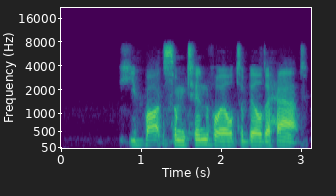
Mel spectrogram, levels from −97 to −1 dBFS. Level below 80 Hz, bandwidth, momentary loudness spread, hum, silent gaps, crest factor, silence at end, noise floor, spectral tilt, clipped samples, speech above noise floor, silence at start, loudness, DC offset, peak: -72 dBFS; 8.2 kHz; 6 LU; none; none; 16 dB; 0.1 s; -83 dBFS; -3.5 dB/octave; under 0.1%; 58 dB; 0.75 s; -25 LUFS; under 0.1%; -10 dBFS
